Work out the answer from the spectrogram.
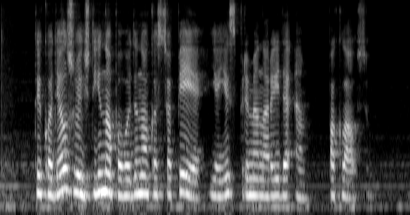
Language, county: Lithuanian, Klaipėda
